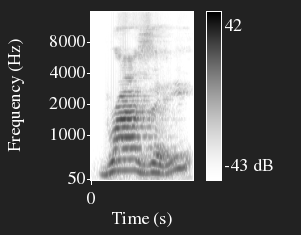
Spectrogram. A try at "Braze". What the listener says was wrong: E is silent, so Brass. I like the way you say it though. Like, you got a little accent at the end of it.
